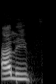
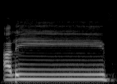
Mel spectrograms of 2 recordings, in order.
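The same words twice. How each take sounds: First: The vowels are kept short without stretching. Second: A vowel in the word is drawn out. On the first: The speaker calls it right. "কোনো টান হবে না" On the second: The speaker calls it wrong. "এক ভাই খুব সম্ভব বলতেছেন এরকম"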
